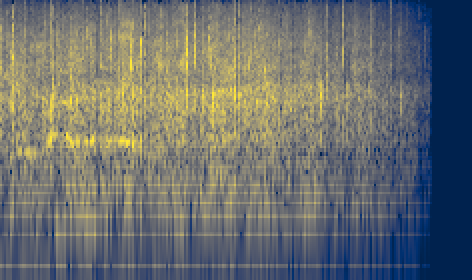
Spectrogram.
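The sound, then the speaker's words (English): An audience at a Community Band concert claps for a speech, a dense wash of many hands at fairly even loudness, continuing for about four seconds before cutting off abruptly. “So, wow, one more round of applause for the speech.”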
